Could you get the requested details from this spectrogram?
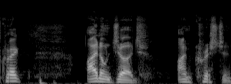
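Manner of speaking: mock affronted, offended woman's voice. Retelling what an offended woman in the class said: imitating an offended woman. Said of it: "She was very offended".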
